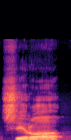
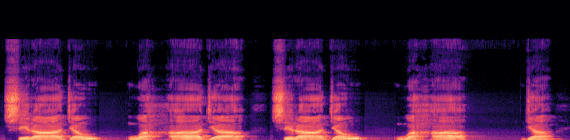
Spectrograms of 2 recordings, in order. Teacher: را کو تفخیم پڑھنا کیونکہ را کے اوپر زبر ہے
